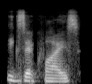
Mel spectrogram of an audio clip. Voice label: "exequies", Indian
